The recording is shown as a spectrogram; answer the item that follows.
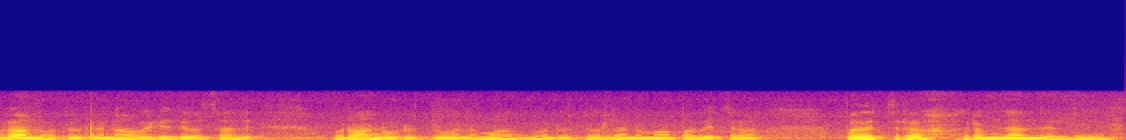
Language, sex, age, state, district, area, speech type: Kannada, female, 60+, Karnataka, Udupi, rural, spontaneous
